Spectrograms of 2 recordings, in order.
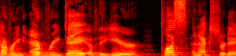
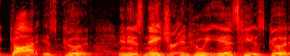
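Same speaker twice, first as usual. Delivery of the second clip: usual speaking voice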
